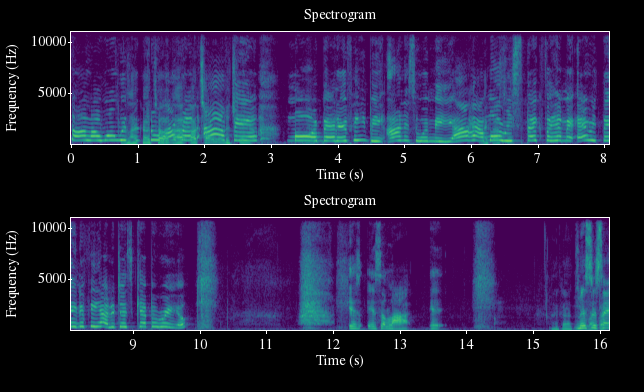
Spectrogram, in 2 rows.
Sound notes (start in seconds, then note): 9.9 sniffles; 12.0 sighs; 14.1 sniffles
